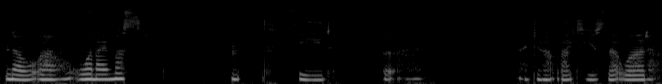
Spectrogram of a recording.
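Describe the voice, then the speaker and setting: A woman with an English accent voicing a gentle, anxious, centuries-old vampire in an intimate fantasy audio roleplay, speaking softly and breathily, with hesitant, formal wording. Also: mid-range voice, no echo, lightly acted. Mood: flustered, earnest. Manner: hesitant, stammering, formal old-fashioned speech.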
